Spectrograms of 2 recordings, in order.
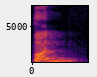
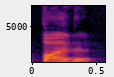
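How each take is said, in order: First: The final d is held silent without release. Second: The final d is released with a slight bounce. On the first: The speaker calls it wrong. "Jangan sebut qad. Ha, jangan matikan dia" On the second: The speaker calls it right. "kita sebut qa, qad"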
